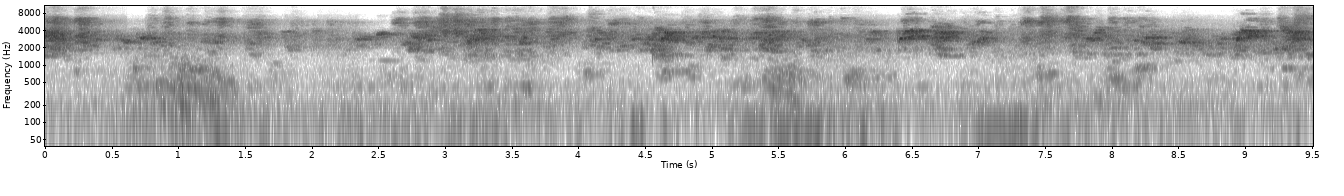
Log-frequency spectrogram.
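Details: Many budgerigars chirping at morning feeding time, a steady overlapping chatter of high buzzy twitters and squeaks with brief pauses, a few soft low thumps beneath.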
